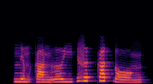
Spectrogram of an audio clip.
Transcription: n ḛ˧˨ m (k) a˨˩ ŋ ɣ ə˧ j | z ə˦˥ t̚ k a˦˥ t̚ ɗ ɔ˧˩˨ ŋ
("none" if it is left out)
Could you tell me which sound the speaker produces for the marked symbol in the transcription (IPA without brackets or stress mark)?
k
